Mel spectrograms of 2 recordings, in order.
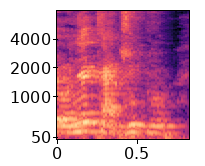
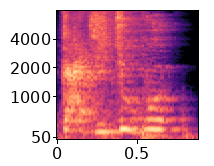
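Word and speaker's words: Onyekachukwu: His name is Ibe Onyekachuku, but he doesn't want to sound Igbo. So he will say his name is Ibe Kachichuku.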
